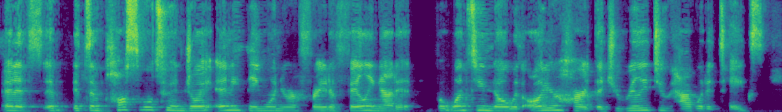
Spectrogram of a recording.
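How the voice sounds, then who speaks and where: A woman's voice: medium pitch, fairly even intonation, fairly quick, hardly any pauses, poor audio. A woman guest in a casual interview, earnest and reassuring, often laughing between thoughts. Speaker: guest mother.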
